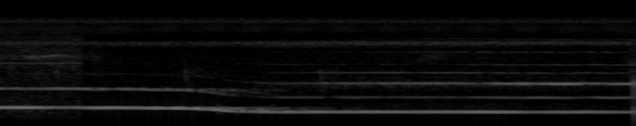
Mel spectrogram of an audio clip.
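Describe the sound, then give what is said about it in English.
A wolf howls from far away, heard at a campsite, one long sustained note that dips slightly partway through and then holds steady, faint and drawn out with no voices around it. “Mostly you hear them since their howls travel so far.”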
